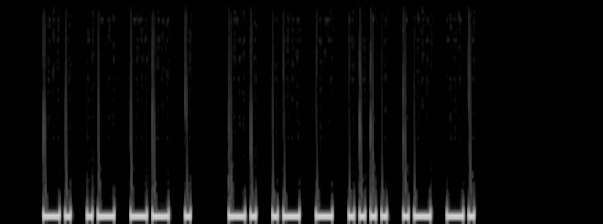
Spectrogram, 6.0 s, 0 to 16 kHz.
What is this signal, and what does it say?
Morse code, heard as a keyed tone, about 22 wpm, 700 Hz. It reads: NAME NATHAN
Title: Practice QSO - Exchange 1 - Beginning - 22wpm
